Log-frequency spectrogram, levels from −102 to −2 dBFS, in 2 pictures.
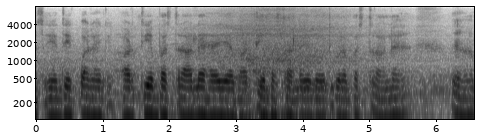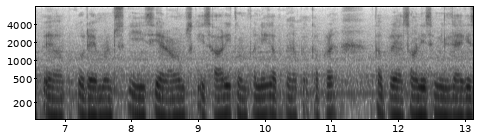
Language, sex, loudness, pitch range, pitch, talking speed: Maithili, male, -18 LUFS, 115-130 Hz, 120 Hz, 150 wpm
